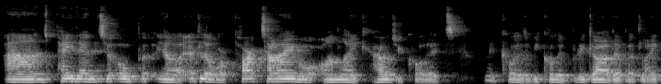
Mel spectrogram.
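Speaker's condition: No condition

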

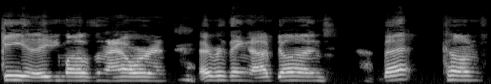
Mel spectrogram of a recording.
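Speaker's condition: Double hemiplegia cerebral palsy

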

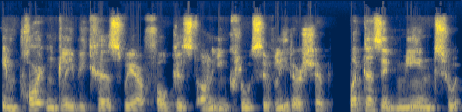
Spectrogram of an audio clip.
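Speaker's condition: No condition

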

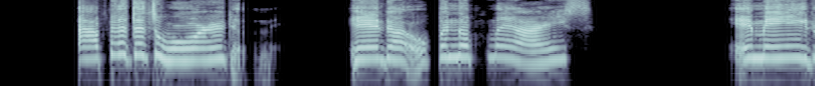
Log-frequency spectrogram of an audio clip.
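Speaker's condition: Cerebral palsy; walks with walker

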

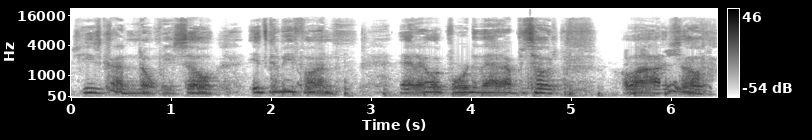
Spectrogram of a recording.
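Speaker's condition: Cerebral palsy; trouble walking

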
